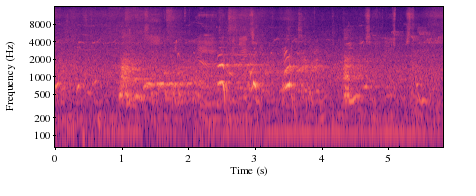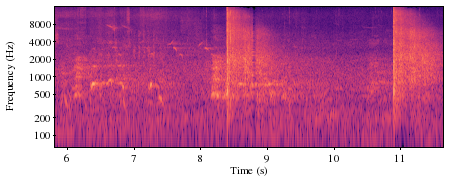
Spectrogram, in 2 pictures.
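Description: A woman gives short commands to a dog outdoors.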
